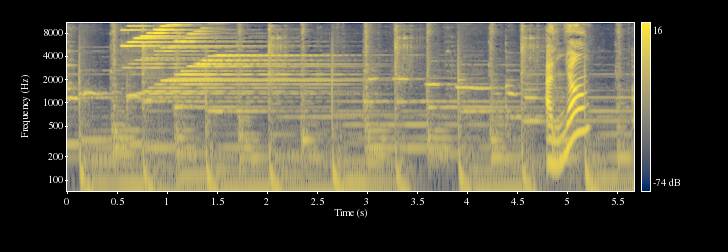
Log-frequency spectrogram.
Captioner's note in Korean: 반짝이는 효과음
